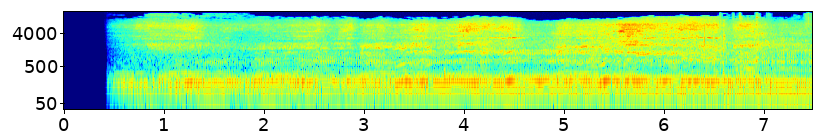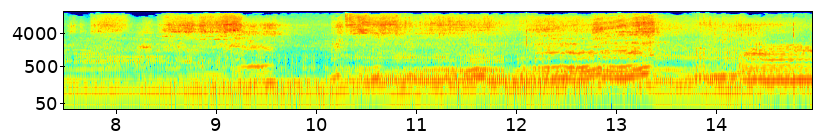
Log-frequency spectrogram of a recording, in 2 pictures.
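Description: A quad bike engine idles steadily close by.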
